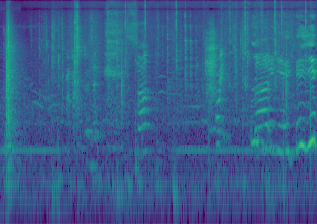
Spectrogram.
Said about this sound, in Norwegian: Han åpner døra fra leiligheta og med litt løfting og styring får han sykkelen ned trappa og ut ytterdøra.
